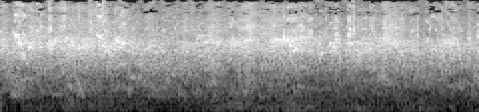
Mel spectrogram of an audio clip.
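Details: Budgerigars giving a continuous, smeared high twittering, many soft chirps and squeaks blending into one steady buzzing chatter with occasional brighter peeps.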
